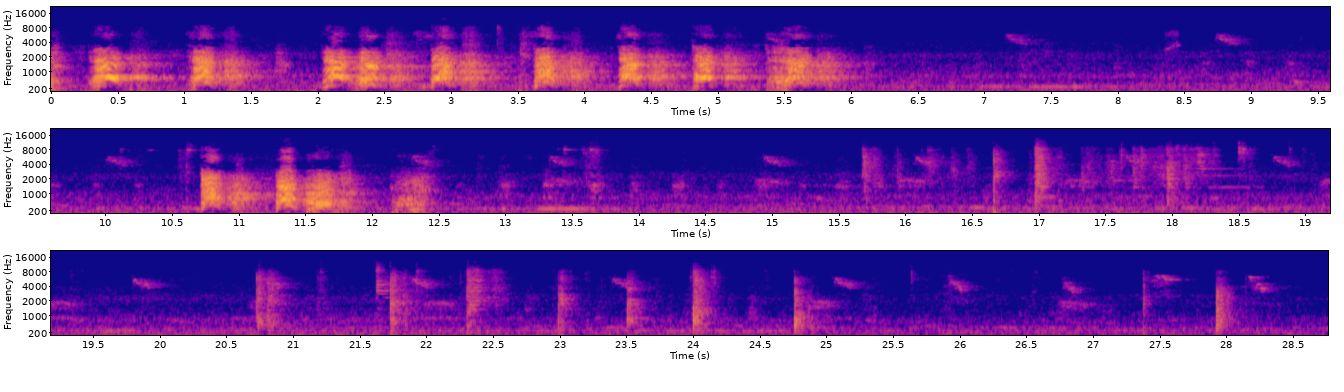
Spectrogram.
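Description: German shepherd barking aggressively while guarding. It gives a fast string of about ten loud barks, then a short burst of two or three more about five seconds later. After that there are only scattered light clicks.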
